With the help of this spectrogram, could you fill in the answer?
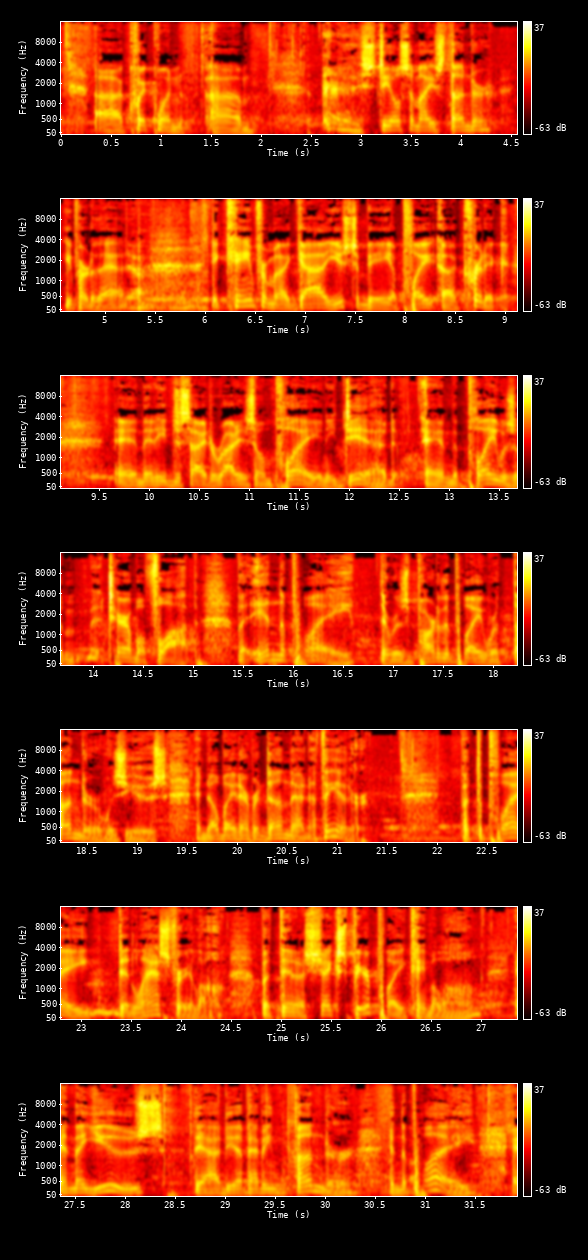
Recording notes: LIVE from the Lost Sea in Sweetwater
